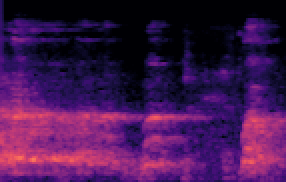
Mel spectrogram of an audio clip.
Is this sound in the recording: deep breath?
no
